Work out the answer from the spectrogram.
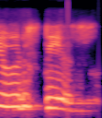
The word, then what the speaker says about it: Eurystheus: Are you able to pronounce the name of the king? King Eurystheus.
